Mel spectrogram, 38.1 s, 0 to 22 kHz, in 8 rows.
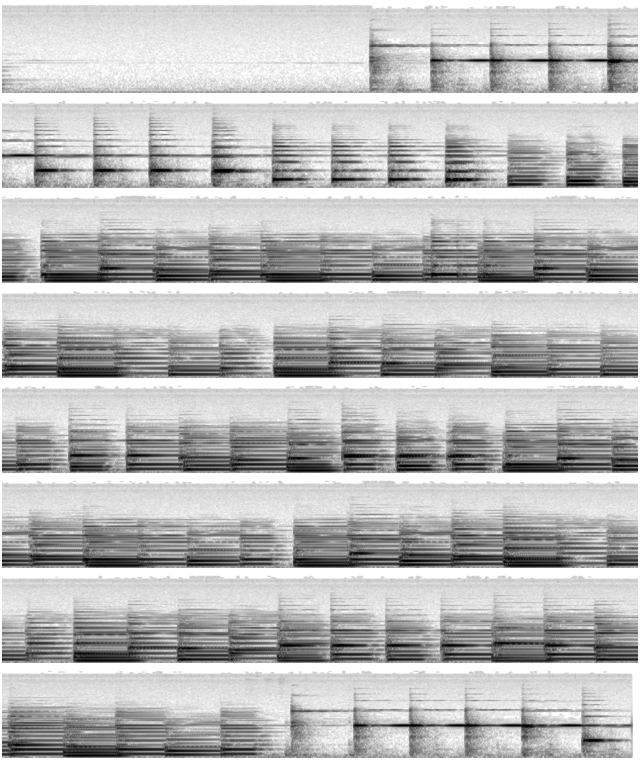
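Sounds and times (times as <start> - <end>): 
piano melody: 0.0 - 0.5, 2.5 - 38.1.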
